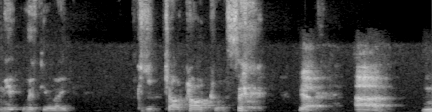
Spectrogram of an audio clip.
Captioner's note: chuckles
